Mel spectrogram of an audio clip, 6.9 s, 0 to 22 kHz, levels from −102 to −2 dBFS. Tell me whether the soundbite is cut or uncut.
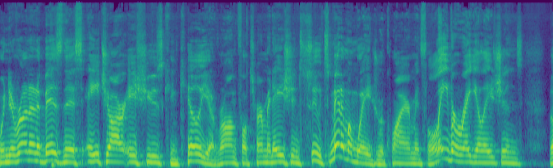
uncut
